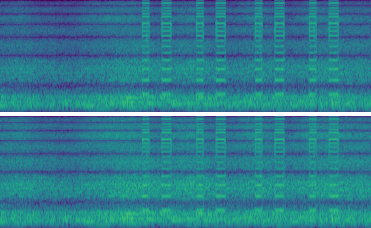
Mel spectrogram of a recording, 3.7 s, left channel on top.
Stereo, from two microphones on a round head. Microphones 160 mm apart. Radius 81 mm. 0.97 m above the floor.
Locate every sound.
0.0 s an engine running: 30° right (ahead or behind)
1.4 s an alarm: 5° left (ahead or behind)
